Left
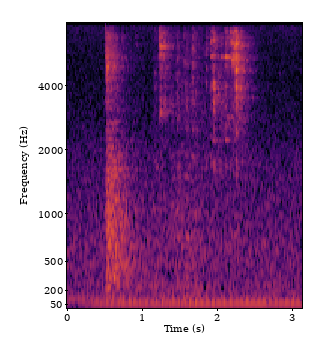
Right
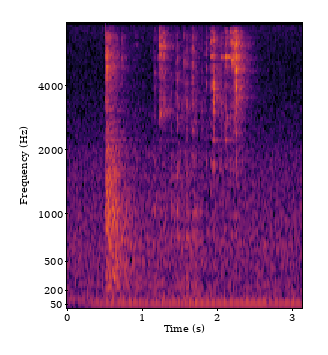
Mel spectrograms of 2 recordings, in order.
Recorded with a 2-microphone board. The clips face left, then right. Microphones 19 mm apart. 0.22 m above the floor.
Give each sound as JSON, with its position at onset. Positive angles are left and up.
{"t": 0.5, "sound": "keys jangling", "side_deg": -35, "distance_m": 1.1}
